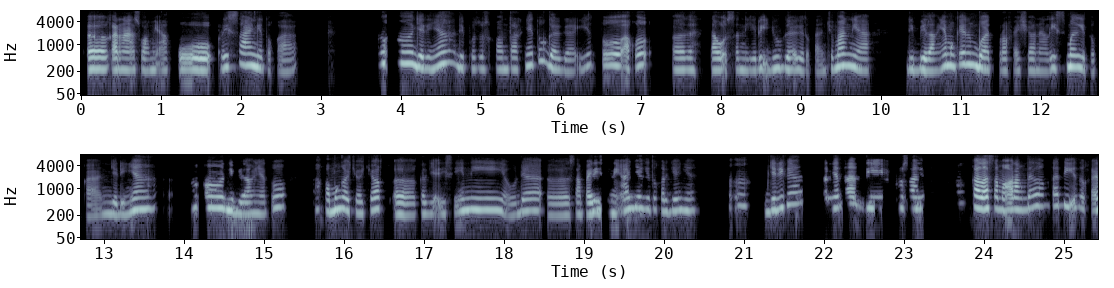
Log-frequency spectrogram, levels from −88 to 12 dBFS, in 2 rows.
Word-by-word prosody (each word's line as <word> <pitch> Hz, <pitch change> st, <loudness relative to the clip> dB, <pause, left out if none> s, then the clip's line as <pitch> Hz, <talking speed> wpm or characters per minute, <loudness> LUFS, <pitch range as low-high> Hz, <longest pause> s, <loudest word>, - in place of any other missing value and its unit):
Eee, 225 Hz, 0 st, +8 dB
karena 220 Hz, 0 st, +3 dB
suami 215 Hz, -1 st, -6 dB
aku 215 Hz, -, -6 dB, 0.5 s
resign 270 Hz, +3 st, +2 dB
gitu, 235 Hz, -, -14 dB
Kak 195 Hz, +2 st, -12 dB, 1.0 s
Heeh. 320 Hz, +1 st, 0 dB
Jadinya 240 Hz, +3 st, +3 dB, 0.2 s
diputus 235 Hz, -2 st, -7 dB
kontraknya 225 Hz, +4 st, -4 dB
tuh 375 Hz, -, -3 dB
gara-gara 210 Hz, -5 st, -2 dB
itu. 265 Hz, +4 st, -10 dB, 0.3 s
Aku, 255 Hz, -, -7 dB, 0.5 s
eee, 220 Hz, 0 st, -2 dB, 0.2 s
tau 210 Hz, 0 st, +2 dB, 0.2 s
sendiri 210 Hz, +1 st, -5 dB
juga 235 Hz, -1 st, 0 dB
gitu 210 Hz, -, -5 dB
kan, -, -, -15 dB
cuman 260 Hz, +4 st, +4 dB
ya 215 Hz, -, -3 dB, 0.6 s
dibilangnya 215 Hz, +2 st, +1 dB
mungkin 300 Hz, +3 st, +2 dB, 0.2 s
buat 225 Hz, -3 st, +3 dB
profesionalisme 210 Hz, +4 st, -2 dB
gitu 220 Hz, -5 st, -8 dB
kan, -, -, -10 dB, 0.2 s
jadinya 210 Hz, +6 st, 0 dB, 0.7 s
heeh, 315 Hz, 0 st, +1 dB, 0.2 s
dibilangnya 220 Hz, -3 st, 0 dB
tuh, 310 Hz, +1 st, -1 dB, 0.4 s
"Ah, 280 Hz, -, -13 dB
kamu 250 Hz, +1 st, +3 dB
gak 265 Hz, -1 st, 0 dB
cocok," 265 Hz, +6 st, -1 dB, 0.2 s
eee, 205 Hz, -2 st, +2 dB
"kerja 215 Hz, 0 st, -8 dB
di -, -, -9 dB
sini. 270 Hz, +2 st, +1 dB, 0.4 s
Ya -, -, -10 dB
udah," 255 Hz, +5 st, -3 dB, 0.2 s
eee, 195 Hz, 0 st, -5 dB
"sampai 215 Hz, 0 st, -1 dB
di -, -, +1 dB
sini 225 Hz, -1 st, -6 dB
aja," 295 Hz, +3 st, +1 dB
gitu, 280 Hz, -1 st, -7 dB
"kerjanya." 260 Hz, +2 st, -2 dB, 0.5 s
Heeh. 355 Hz, 0 st, -10 dB, 0.3 s
Jadi 270 Hz, +2 st, +3 dB
kan 390 Hz, +1 st, -2 dB, 0.3 s
ternyata 300 Hz, +3 st, -3 dB, 0.2 s
di 305 Hz, -, +2 dB, 0.3 s
perusahaan 300 Hz, -1 st, -3 dB
itu 310 Hz, -, -27 dB, 0.3 s
tuh 410 Hz, 0 st, -24 dB
kalah 300 Hz, -2 st, +10 dB
sama 290 Hz, -3 st, +1 dB
orang 285 Hz, -1 st, +4 dB
dalam 340 Hz, +2 st, -1 dB
tadi 350 Hz, 0 st, -3 dB
itu 310 Hz, -, -8 dB
kan. -, -, +1 dB
240 Hz, 155 wpm, -22 LUFS, 215-285 Hz, 1.0 s, kalah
